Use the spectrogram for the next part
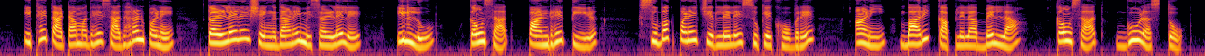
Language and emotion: Marathi, neutral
